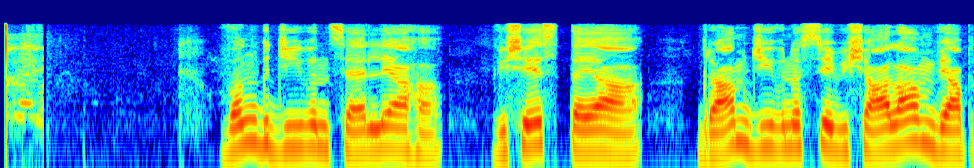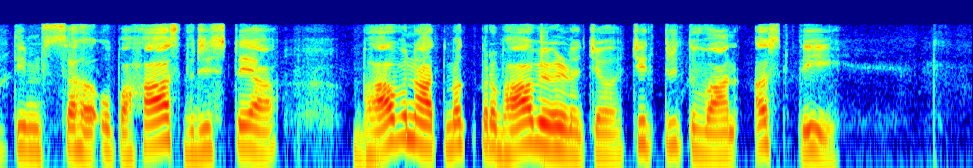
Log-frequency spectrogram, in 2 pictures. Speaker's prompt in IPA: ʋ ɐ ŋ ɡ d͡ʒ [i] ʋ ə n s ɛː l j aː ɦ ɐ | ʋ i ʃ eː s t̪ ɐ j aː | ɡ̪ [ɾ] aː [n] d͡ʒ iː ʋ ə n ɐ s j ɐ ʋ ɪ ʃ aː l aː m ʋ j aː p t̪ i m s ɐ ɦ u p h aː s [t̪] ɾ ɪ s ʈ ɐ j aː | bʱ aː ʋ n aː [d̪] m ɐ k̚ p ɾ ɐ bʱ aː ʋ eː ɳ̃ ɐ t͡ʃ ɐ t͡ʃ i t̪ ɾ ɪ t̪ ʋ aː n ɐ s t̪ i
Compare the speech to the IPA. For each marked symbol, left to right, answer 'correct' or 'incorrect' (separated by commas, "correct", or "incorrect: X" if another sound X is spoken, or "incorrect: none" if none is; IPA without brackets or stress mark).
incorrect: iː, correct, incorrect: m, incorrect: d̪, incorrect: t̪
